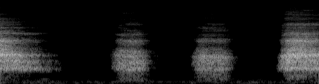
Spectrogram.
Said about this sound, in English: You inhale to your low belly with the inhale, inhale to your high chest, and then exhale through the mouth. So it sounds like this.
